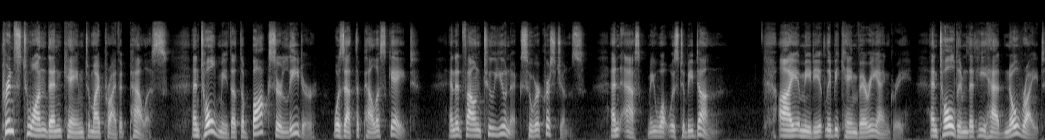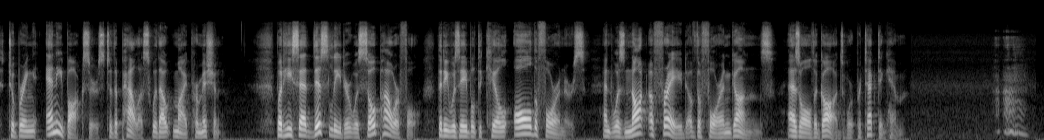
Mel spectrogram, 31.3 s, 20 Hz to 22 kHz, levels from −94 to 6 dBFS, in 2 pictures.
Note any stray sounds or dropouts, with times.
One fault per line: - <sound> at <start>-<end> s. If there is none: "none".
- throat clearing at 30.5-31.1 s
